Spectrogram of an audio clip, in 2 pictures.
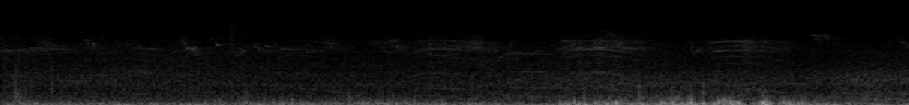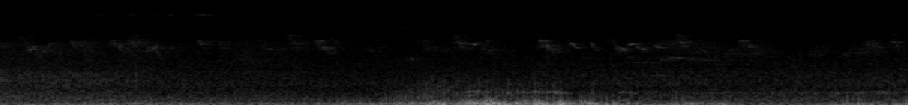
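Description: Small birds chirping and singing, many short calls scattered throughout, over a low outdoor rumble that swells about four seconds in and again about nine seconds in.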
